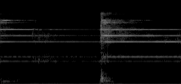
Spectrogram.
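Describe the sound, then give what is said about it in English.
A small bell rings with a bright, sustained metallic tone, a soft chime followed by a sharper strike that keeps ringing out. No voices, fairly quiet. “Every time you hear a bell ring, it means that some angel's just got his wings.”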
